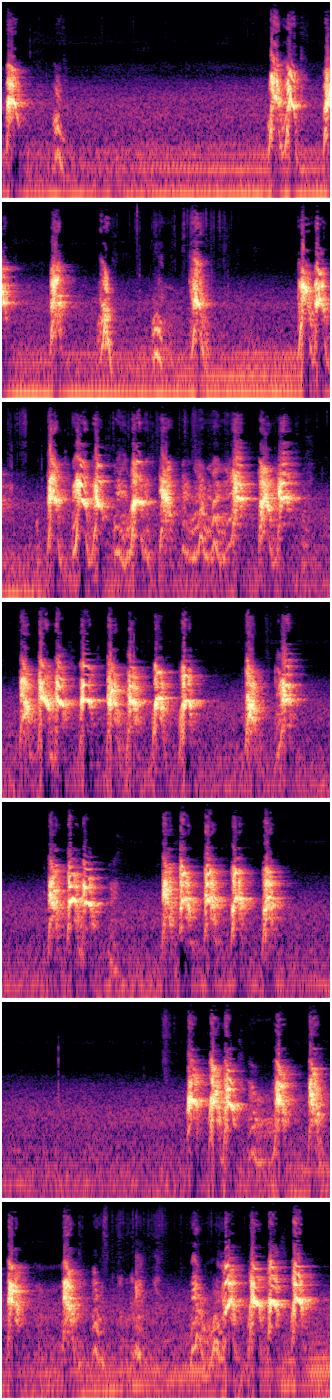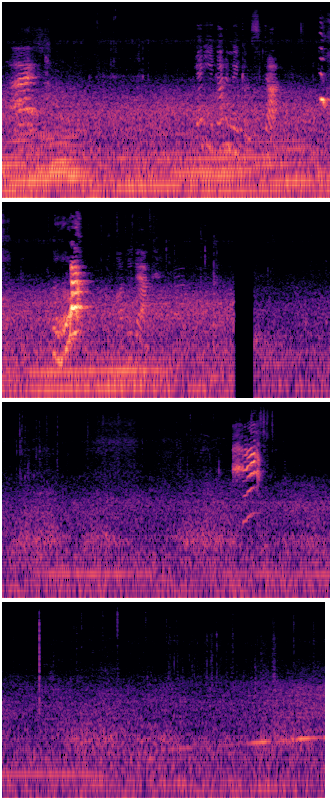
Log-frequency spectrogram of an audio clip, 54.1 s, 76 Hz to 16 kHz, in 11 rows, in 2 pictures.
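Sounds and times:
small dog yapping: 0:00.0 - 0:01.0, 0:04.0 - 0:08.2, 0:09.3 - 0:17.8, 0:20.4 - 0:21.4, 0:22.1 - 0:23.9, 0:27.4 - 0:34.4, 0:39.2 - 0:39.5, 0:40.1 - 0:40.8, 0:47.7 - 0:48.3.

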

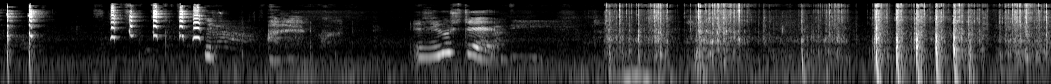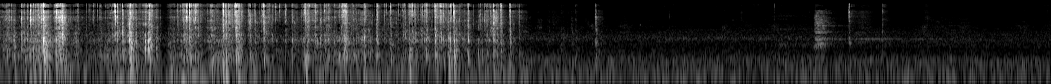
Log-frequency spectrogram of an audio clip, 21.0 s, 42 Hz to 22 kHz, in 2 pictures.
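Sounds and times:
packaging crinkling and rustling: 0:06.0 - 0:16.4.

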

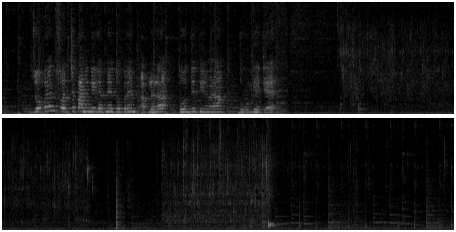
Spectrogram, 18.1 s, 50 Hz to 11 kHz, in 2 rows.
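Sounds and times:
faint background music: 0:00.0 - 0:18.0
water pouring into steel bowl: 0:06.7 - 0:10.9, 0:12.2 - 0:14.6.

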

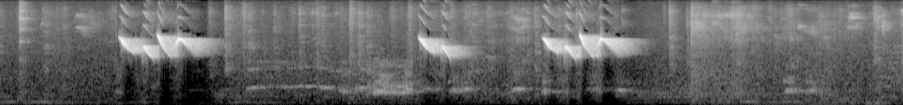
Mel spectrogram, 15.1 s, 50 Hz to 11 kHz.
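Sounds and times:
bird whistling descending notes: 0:07.0 - 0:07.8.

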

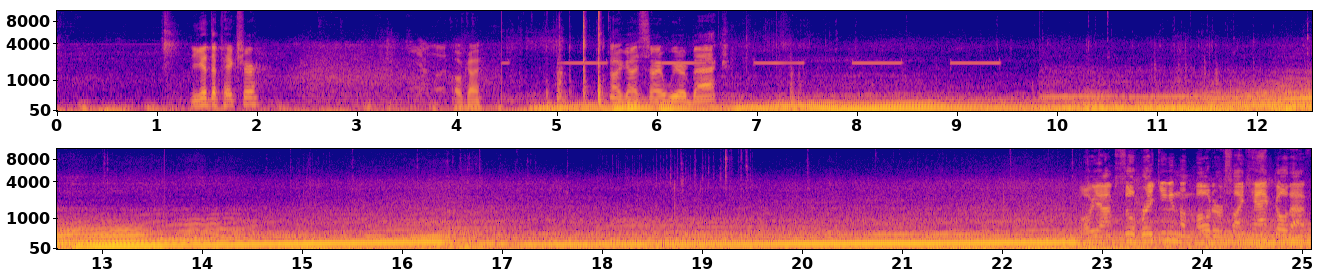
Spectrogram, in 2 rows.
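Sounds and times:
short electronic beeps: 0:04.4 - 0:09.5
car engine accelerating: 0:04.4 - 0:25.0.

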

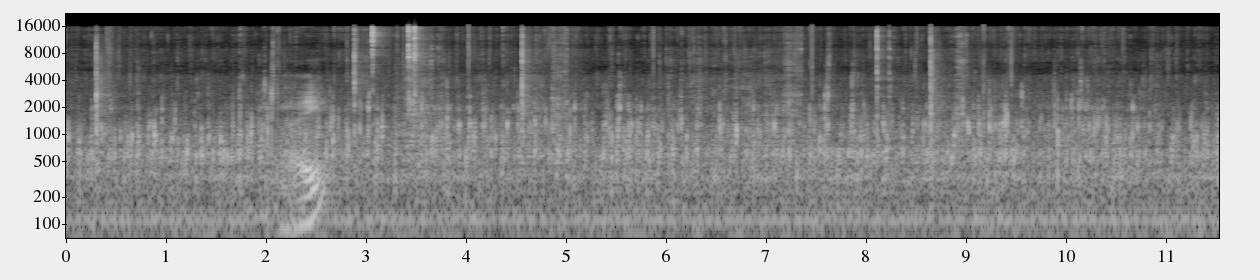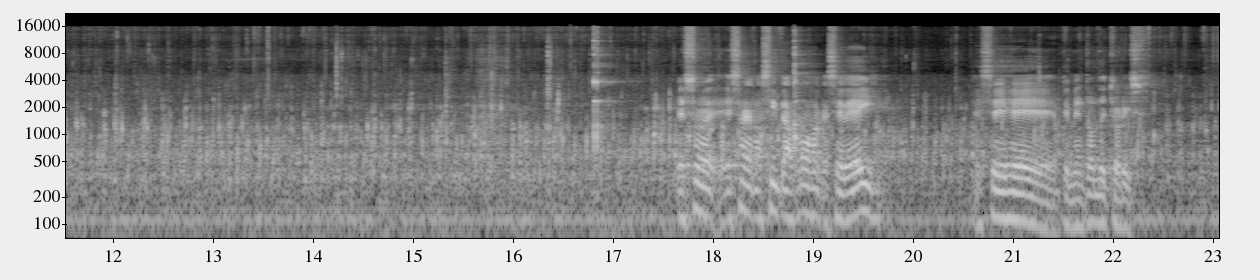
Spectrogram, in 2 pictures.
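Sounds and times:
stew bubbling: 0:00.0 - 0:23.0.

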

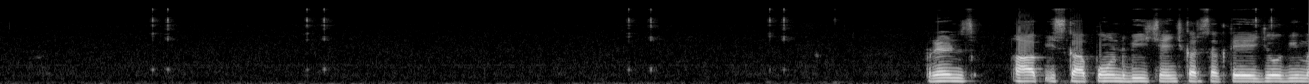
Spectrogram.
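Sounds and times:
computer mouse clicks: 0:01.5 - 0:01.8, 0:03.0 - 0:03.4, 0:06.2 - 0:06.7, 0:07.6 - 0:08.5.

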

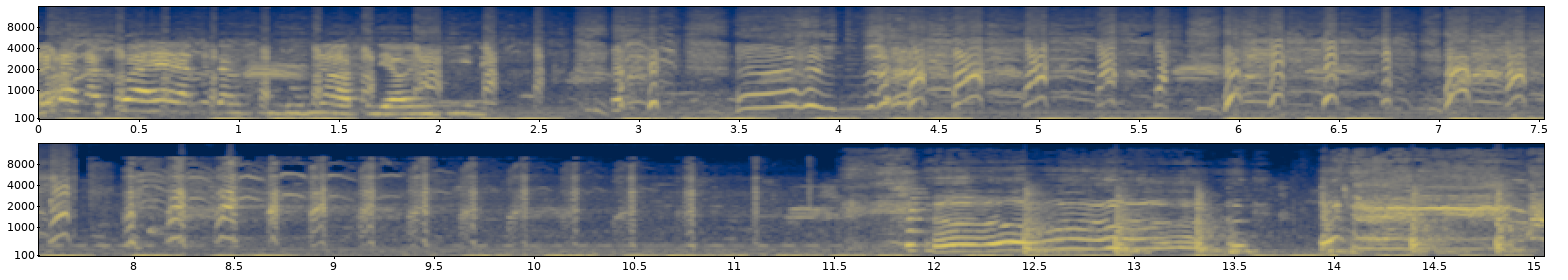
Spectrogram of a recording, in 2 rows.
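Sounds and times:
rapid snickering laugh: 0:00.0 - 0:12.2, 0:12.9 - 0:15.0
music with thumping beat: 0:00.1 - 0:07.7, 0:10.8 - 0:15.0.

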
